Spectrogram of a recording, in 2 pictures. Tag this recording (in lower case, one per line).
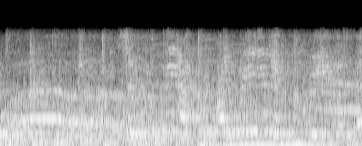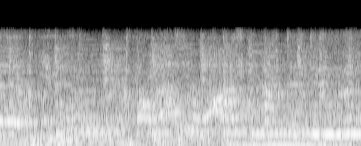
crowd
music
ska
musical instrument
shout
singing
